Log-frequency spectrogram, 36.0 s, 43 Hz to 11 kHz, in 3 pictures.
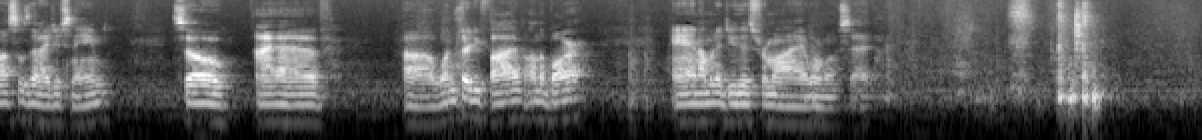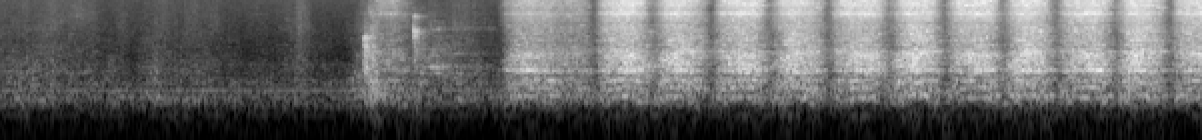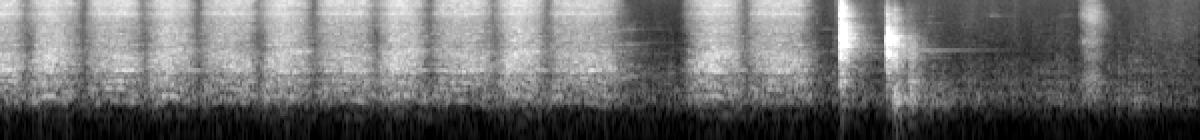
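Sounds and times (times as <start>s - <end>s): hard rhythmic breathing: 16.2s - 32.3s.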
